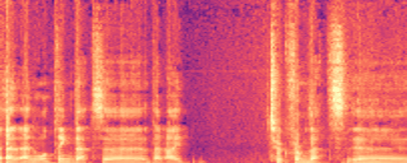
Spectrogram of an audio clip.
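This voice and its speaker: With a Norwegian accent, a man speaks at a fairly slow pace in a medium pitch and fairly even intonation, with noticeable background noise behind him. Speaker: journalist. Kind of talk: interview. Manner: halting.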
